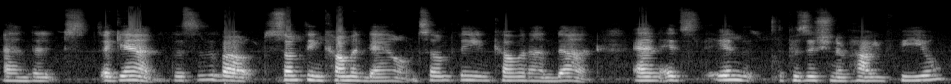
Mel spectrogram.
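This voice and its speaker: Tarot reader, woman, slow and halting, voice going a bit hoarse, lowish pitch. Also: steady tone, poor audio. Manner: halting, many fillers and restarts. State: losing her voice. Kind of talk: tarot reading monologue.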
